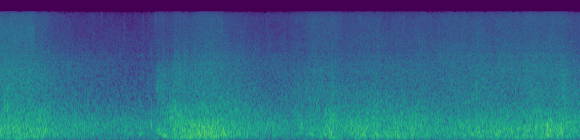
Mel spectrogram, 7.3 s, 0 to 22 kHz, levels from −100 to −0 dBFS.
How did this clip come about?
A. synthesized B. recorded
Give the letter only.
B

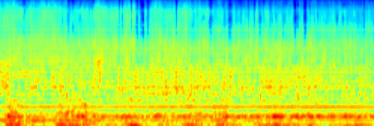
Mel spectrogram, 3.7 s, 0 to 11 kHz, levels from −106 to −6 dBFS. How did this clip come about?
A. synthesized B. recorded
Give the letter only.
A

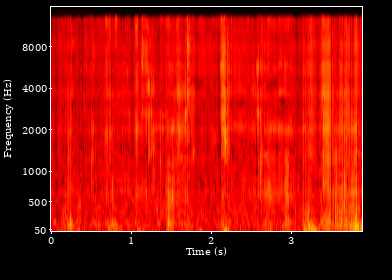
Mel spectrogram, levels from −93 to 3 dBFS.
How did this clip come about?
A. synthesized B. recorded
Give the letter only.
A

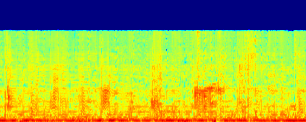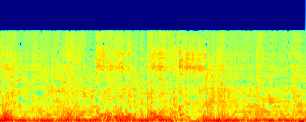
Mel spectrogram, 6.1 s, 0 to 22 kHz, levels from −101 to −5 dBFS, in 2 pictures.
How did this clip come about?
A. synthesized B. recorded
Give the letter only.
A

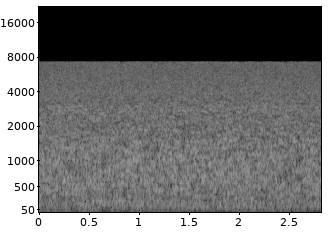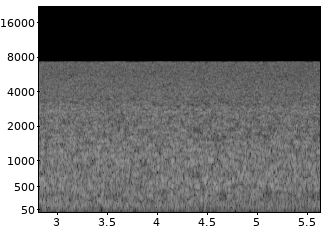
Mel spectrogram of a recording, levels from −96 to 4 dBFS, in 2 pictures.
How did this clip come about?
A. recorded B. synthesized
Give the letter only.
A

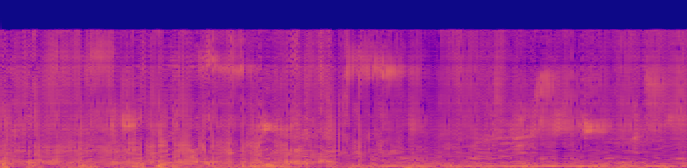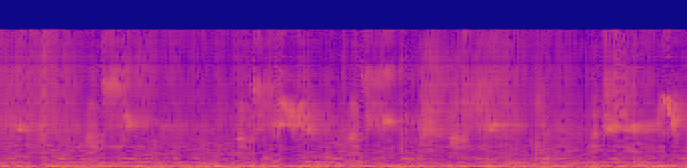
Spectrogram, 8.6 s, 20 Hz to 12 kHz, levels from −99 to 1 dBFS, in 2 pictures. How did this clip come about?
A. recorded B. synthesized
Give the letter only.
B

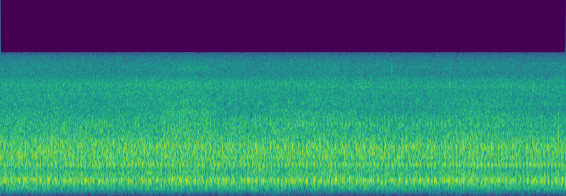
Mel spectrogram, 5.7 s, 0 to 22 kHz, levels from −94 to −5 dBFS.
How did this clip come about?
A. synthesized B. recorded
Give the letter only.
B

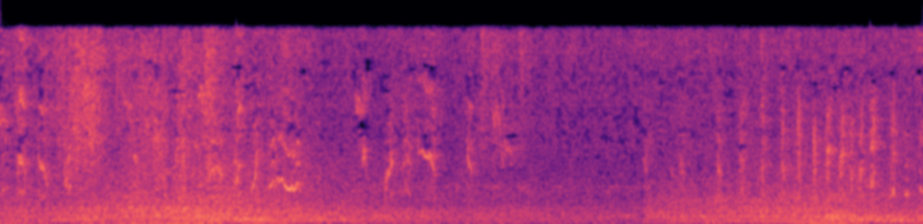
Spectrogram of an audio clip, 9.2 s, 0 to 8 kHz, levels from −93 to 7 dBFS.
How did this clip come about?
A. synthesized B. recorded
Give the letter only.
A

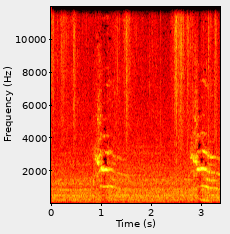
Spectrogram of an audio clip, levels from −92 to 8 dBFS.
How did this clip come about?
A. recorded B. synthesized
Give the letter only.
A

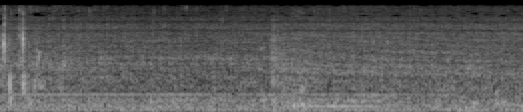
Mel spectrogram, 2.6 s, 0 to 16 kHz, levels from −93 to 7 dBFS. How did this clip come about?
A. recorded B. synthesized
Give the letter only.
A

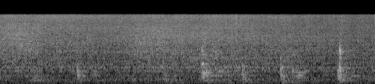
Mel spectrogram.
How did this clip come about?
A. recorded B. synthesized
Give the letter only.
A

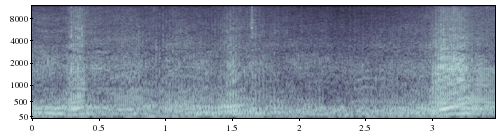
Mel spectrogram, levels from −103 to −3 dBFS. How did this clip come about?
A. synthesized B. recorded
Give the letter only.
A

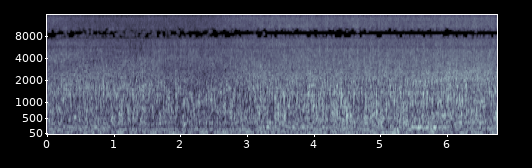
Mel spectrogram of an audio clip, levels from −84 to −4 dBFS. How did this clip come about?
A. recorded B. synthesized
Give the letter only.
B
